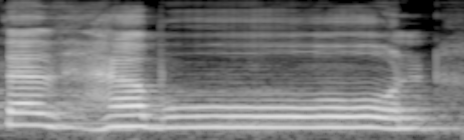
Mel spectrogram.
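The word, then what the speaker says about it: تذهبون: தால எப்படி உச்சரிக்கணும் அப்படின்னா உங்களுடைய மேற்பல் வரிசை உடைய கீழ் ஓரத்துல உங்க நுனி நாக்க வச்சு உரசி உச்சரிக்க கூடியது தான் லெட்டர் தா நான் சொல்றத அப்படியே மனசுல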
